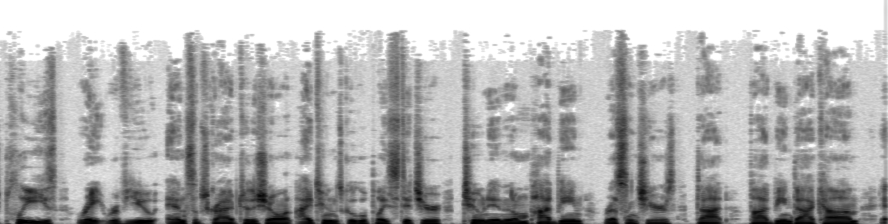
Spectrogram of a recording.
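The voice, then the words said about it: Unwell, sick-sounding voice. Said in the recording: “I'm not feeling really good right now. You can probably hear it in my voice”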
